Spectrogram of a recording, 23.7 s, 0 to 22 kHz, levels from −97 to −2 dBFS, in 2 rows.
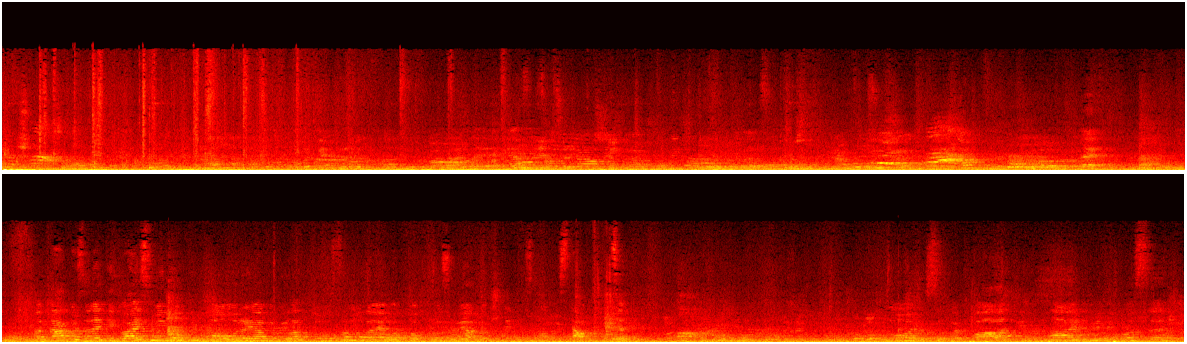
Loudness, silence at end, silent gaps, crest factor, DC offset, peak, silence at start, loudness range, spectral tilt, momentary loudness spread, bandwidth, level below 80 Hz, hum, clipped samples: -37 LUFS; 0 s; none; 28 dB; under 0.1%; -4 dBFS; 0 s; 3 LU; -6 dB/octave; 4 LU; 16 kHz; -36 dBFS; none; under 0.1%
